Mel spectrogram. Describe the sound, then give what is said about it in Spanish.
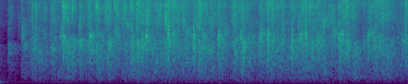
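A church audience breaks into sustained applause for the Lord during a sermon, a dense, steady wash of many hands clapping at an even loudness for about four seconds with no one speaking over it. “Un aplauso al Señor.”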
